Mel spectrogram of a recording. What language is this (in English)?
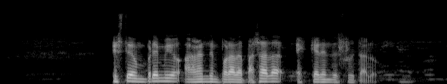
Galician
